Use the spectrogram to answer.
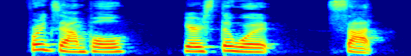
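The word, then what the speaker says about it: สัตว์: We write Garan above a consonant to indicate that it is a silent letter. For example, here's the word ส ั ต ว ์ which means animal.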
